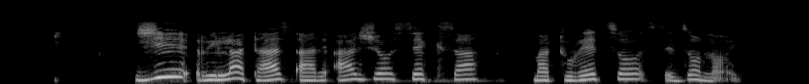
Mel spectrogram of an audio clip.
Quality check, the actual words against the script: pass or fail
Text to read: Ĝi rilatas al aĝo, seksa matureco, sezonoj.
pass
